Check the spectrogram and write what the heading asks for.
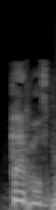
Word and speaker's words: Garres: Eh, después nos comentó el dibujante Rafa Garres, que, yo lo mencioné, bueno, Garres, porque no tiene acento en la E, que, yo lo mencioné y él apareció en el muro diciendo, Alguien me ha invocado en este podcast.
